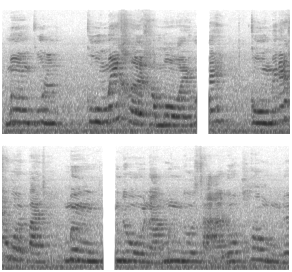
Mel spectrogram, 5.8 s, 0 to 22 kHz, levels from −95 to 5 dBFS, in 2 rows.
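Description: Bluetooth dropouts cut this speech clip twice, from 1.94 to 2.09 s and from 3.88 to 4.03 s. Each is a hole of about 0.15 s where the output falls silent, then resumes as if the speech had kept running underneath. The likely cause is audio packets failing to reach the headphones in time and being discarded, roughly 128 ms of sound per gap, which fits about six lost packets each time.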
